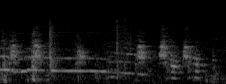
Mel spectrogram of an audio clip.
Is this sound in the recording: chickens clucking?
yes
